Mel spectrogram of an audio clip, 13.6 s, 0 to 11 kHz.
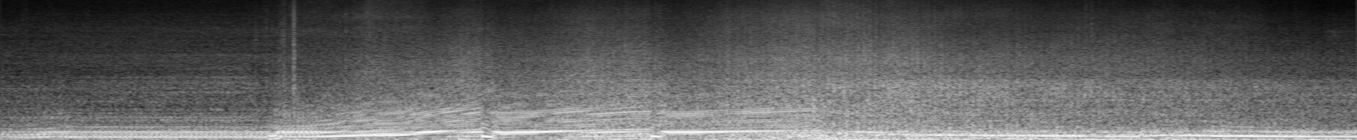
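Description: Mk7.5 VW Golf R's turbocharged 2.0-litre four-cylinder engine holding steady revs, then accelerating hard in a 0–60 mph run: three rising sweeps, each ending in a quick drop at a gear change. It then settles to a steady cruise. The driver thinks his foot was not fully down on this run.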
